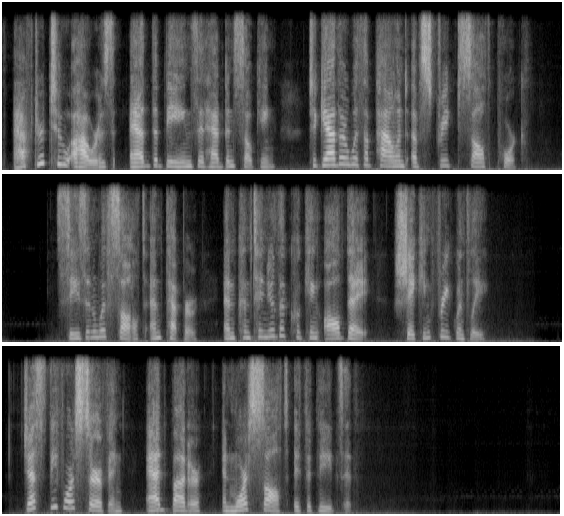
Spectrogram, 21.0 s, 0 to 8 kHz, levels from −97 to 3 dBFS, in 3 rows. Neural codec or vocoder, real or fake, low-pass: codec, 16 kHz in and 24 kHz out, 0.6 kbps, FocalCodec, streaming, 2048 codes; fake; 7.2 kHz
